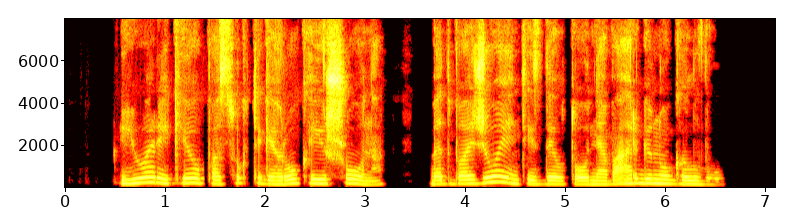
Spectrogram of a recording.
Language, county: Lithuanian, Marijampolė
